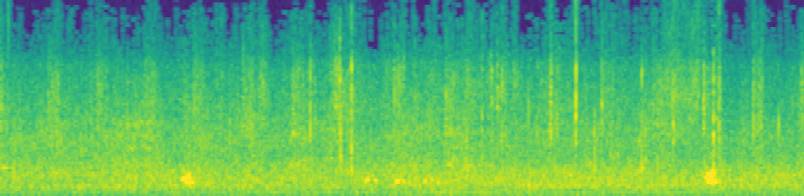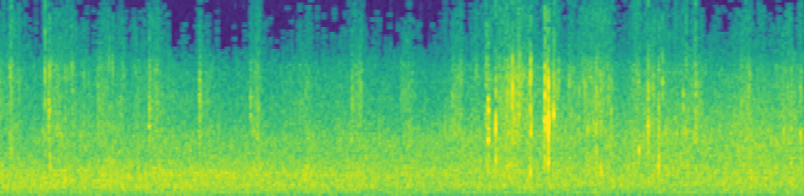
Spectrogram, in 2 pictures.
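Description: Steady wash of surf breaking on a sandy beach, mixed with wind on the microphone.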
